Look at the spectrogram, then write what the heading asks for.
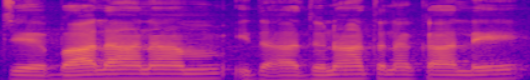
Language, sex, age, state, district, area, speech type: Sanskrit, male, 30-45, Karnataka, Udupi, rural, spontaneous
